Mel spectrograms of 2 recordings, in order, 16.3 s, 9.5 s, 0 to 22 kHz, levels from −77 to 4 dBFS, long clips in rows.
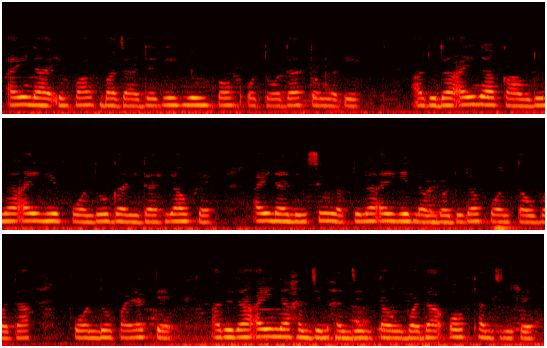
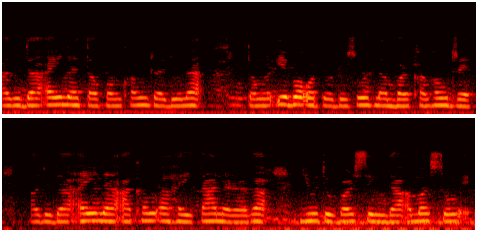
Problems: constant background noise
